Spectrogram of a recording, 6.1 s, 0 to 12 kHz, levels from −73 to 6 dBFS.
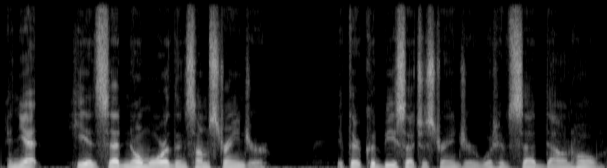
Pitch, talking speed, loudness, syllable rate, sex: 110 Hz, 215 wpm, -18 LUFS, 4.9 syllables/s, male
